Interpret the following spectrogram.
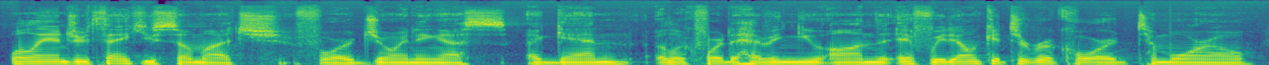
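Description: Hoarse-voiced man hosting a podcast. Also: on the low side, steady tone, a little fast, a little mellow. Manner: loose and chatty, restarts sentences. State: hoarse, voice mostly gone. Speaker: podcast host. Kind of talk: casual podcast chat.

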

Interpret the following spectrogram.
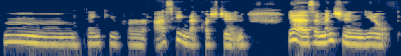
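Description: A woman's voice: on the low side, unhurried, bright, forceful tone. A woman from Montreal, a podcast guest, speaking reflectively in a casual interview, with frequent ums and self-corrections. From Montreal, Canada. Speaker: podcast guest, human design guide.

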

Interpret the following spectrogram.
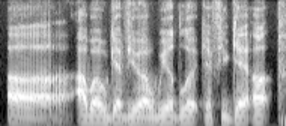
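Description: A man's voice: on the low side, steady tone, normal speed, clear, resonant tone, no room sound, clean studio sound. A Scottish rapper talking as a podcast guest, thoughtful and frank, rambling a little as he works through his views. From Scotland. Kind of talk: casual podcast chat.

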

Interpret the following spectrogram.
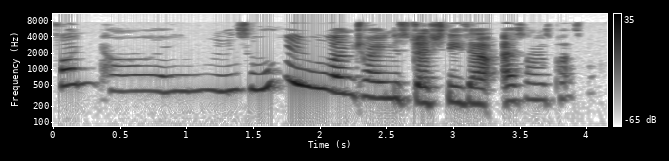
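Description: A teenage girl co-hosts an improv comedy podcast in a high voice. She rambles in a playful, theatrical way. The sound is dull and lo-fi. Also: expressive, measured pace. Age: teens. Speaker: podcast co-host.

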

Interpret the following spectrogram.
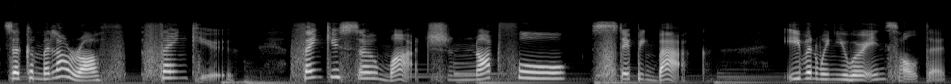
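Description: A woman from South Africa with an Afrikaans accent, hosting a solo podcast in a slow, earnest, deliberate way with many pauses. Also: a little high, sing-song. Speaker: podcast host. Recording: dull lo-fi sound with faint music.

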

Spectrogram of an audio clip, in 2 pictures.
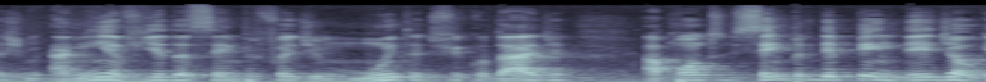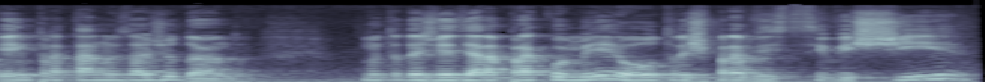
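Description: A man's voice: mid-range voice, expressive, moderate pace, a little hiss or hum. Earnest rambling man in his forties. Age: 40s. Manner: rambling, earnest, many filler tags. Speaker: guest, driving school owner. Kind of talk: podcast interview storytelling. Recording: roomy podcast room.

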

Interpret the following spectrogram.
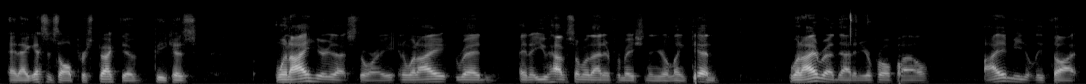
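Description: Guy hosting a podcast, kinda low voice, keeps repeating himself, dry mic. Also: no echo, poor audio. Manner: halting, repeats words often. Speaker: podcast host. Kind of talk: casual interview chat.

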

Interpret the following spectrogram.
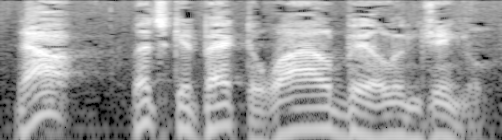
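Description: An actor playing a folksy, chummy cowboy pitchman with a husky voice in a 1950s radio advertisement. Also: very animated, normal speed, fairly bright tone, faint music behind, heavily acted. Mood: cheerful, selling. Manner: folksy, emphatic, hard-selling. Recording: dull old radio recording.

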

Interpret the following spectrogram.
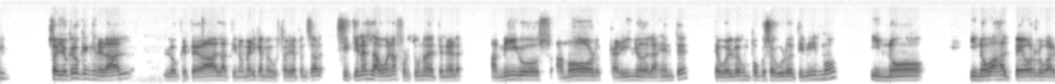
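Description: A man's voice: mid-range voice, no echo. A man from Ecuador, a startup founder, talking casually as a podcast guest, often repeating words as he thinks. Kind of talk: casual interview conversation. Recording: dull muffled sound, dry.

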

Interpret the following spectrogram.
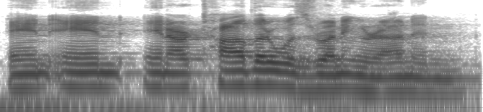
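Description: A man's voice: medium pitch, fairly quick, bright, forceful tone. A man in his thirties from Los Angeles, co-hosting a casual chat in a playful, joking way with many fillers. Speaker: podcast co-host.

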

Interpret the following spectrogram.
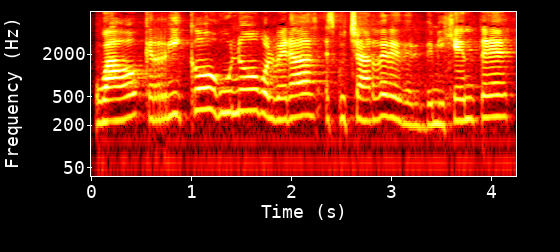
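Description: Woman, Venezuelan accent with Mexican touch, fairly high voice, chatty, colloquial. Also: slow, a bit bright, slight background noise. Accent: Venezuelan Spanish with a Mexican touch. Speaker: podcast guest. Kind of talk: casual interview chat.

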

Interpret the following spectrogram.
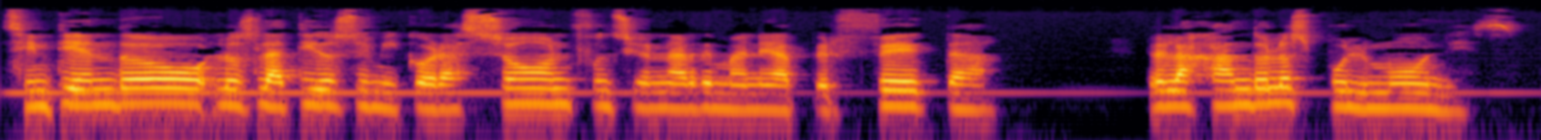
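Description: A woman leading a guided meditation in a calm, unhurried way, speaking in short phrases with long pauses. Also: medium pitch. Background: meditation music with sustained tones.

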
